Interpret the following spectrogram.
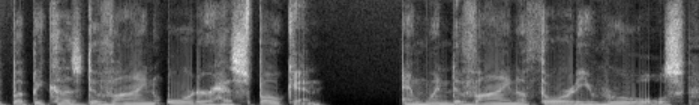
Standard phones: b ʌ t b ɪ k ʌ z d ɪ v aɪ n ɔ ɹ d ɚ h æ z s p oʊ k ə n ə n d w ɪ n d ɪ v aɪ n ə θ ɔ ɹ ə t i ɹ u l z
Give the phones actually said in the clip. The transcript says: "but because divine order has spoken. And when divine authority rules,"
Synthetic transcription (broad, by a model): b ʌ t b ɪ k ʌ z d ɪ v aɪ n ɔ ɹ d ɚ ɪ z s p oʊ k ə n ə n w ɪ n d ɪ v aɪ n ə θ ɔ ɹ ə t i ɹ u l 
